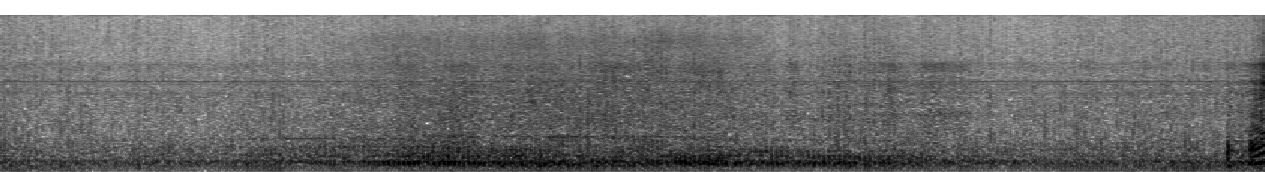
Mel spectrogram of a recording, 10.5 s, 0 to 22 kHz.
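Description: Quarter midget race cars with single-cylinder Honda 160 engines buzzing as they circle the track. The sound grows louder about three seconds in and eases off again after about eight seconds.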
